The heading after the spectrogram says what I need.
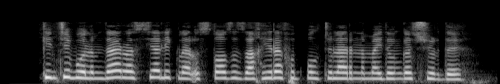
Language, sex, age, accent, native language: Uzbek, female, 25-34, Qoraqalpog'iston, Uzbek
